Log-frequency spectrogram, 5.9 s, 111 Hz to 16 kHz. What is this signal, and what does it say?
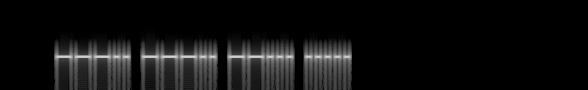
Morse code, heard as a keyed tone, about 25 wpm, 700 Hz. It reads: 8875
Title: Common Cut Numbers - 4-Digit 25wpm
